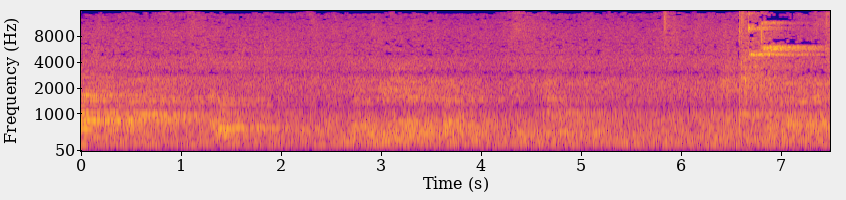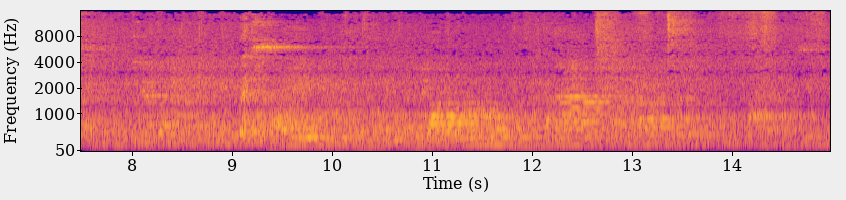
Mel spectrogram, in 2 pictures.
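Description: Many voices chatter in a large echoing hall.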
